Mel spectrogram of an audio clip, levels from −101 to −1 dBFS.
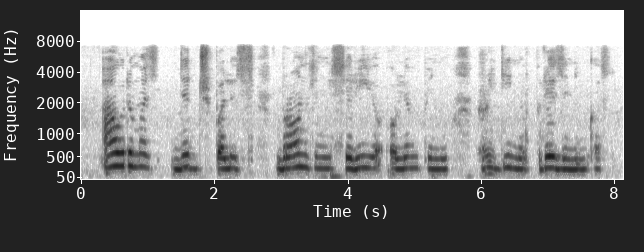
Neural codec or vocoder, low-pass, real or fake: none; 7.2 kHz; real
